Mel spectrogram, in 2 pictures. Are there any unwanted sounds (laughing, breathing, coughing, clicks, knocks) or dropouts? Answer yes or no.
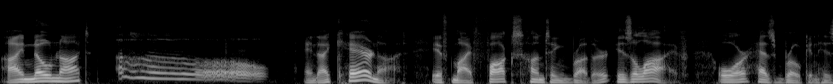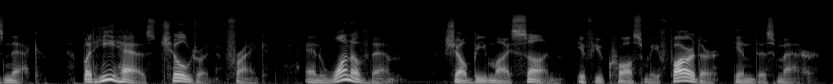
yes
